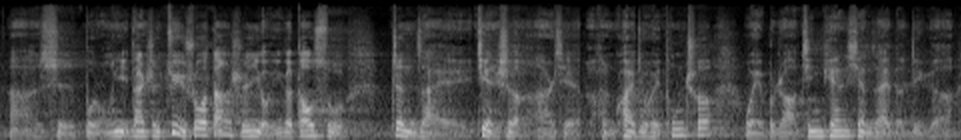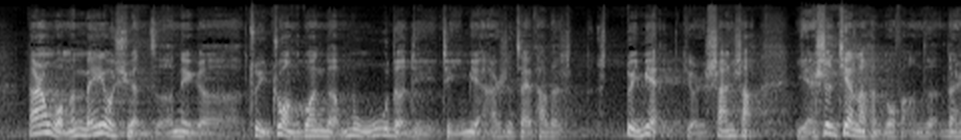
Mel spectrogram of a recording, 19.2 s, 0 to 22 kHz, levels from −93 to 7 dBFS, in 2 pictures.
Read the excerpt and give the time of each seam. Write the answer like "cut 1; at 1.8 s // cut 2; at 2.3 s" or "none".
cut 1; at 5.8 s // cut 2; at 9.9 s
